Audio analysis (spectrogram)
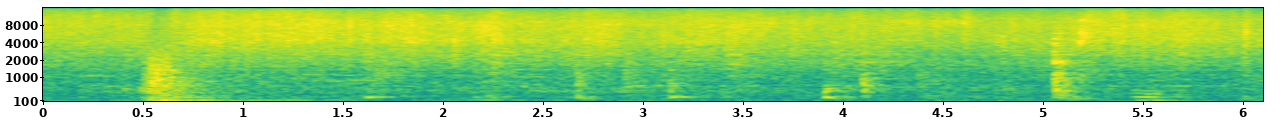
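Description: Okra frying in a pan is stirred, giving a steady close sizzle with repeated scraping stir strokes over about six seconds and no voices.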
